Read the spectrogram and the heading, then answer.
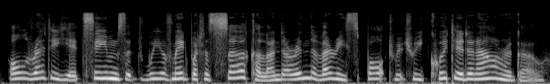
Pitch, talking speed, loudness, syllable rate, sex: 245 Hz, 240 wpm, -16 LUFS, 5.4 syllables/s, female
